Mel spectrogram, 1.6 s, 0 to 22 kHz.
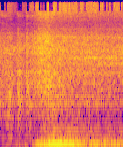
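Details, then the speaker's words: BMW E30 with turbocharged S52 engine: a short, deep rev swells up and settles back smoothly with no knocks or rattles. Engine sounds healthy. "but this thing is ready to rip we're gonna let you guys hear it give you a few revs might do a little burnout"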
